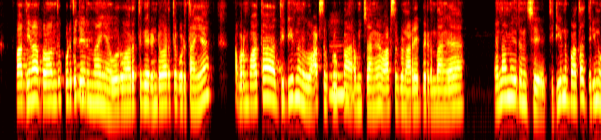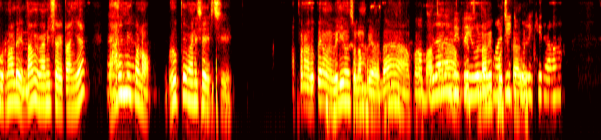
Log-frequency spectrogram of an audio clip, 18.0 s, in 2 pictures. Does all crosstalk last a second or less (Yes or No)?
No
